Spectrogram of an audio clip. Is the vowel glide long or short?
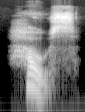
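short. The vowel makes a shorter, less extreme glide. "it's not as extreme a glide"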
